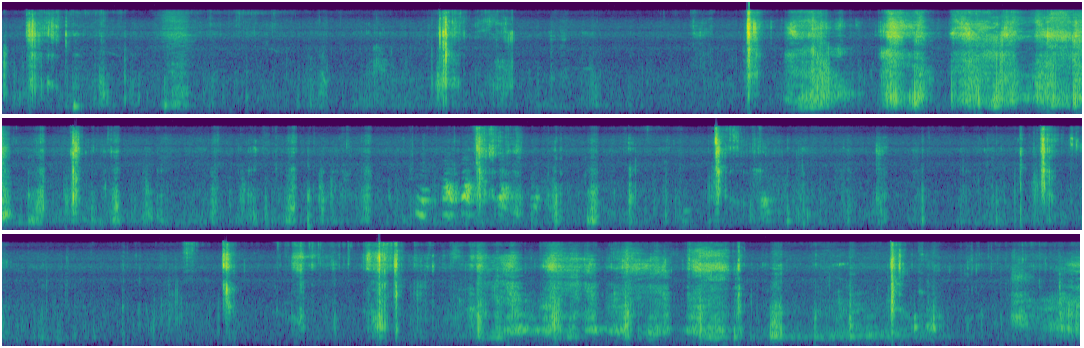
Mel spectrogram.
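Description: Close-miked eating sounds of chicken dry fry and rice eaten by hand: chewing and crunching with scattered sharp clicks, in two denser spells of chewing about four seconds in and again near the end.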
